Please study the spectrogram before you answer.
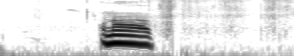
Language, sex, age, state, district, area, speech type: Santali, male, 30-45, West Bengal, Jhargram, rural, spontaneous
